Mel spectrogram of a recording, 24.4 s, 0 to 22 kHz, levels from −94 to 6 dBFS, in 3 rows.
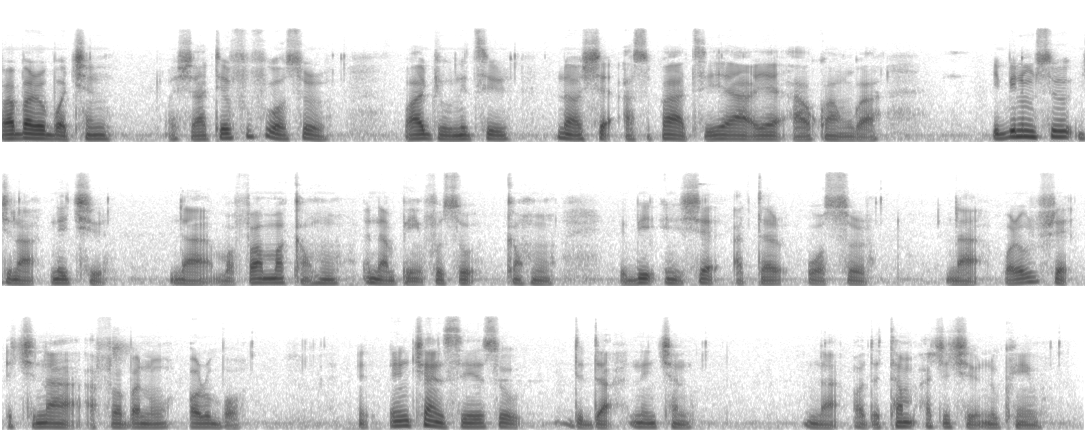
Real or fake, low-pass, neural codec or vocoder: real; 9.9 kHz; none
